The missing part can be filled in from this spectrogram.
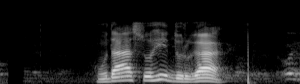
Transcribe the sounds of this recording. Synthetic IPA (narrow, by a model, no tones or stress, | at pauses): ɦũd̪asoɦid̪uɾɡa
